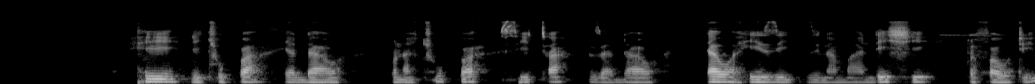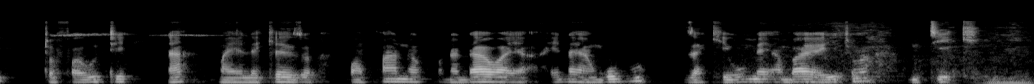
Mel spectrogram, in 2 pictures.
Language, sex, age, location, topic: Swahili, male, 25-35, Kisumu, health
